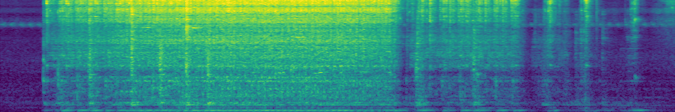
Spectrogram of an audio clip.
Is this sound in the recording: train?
no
